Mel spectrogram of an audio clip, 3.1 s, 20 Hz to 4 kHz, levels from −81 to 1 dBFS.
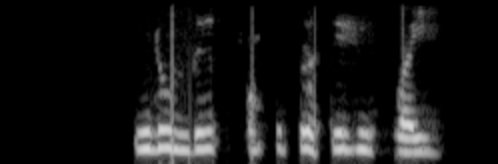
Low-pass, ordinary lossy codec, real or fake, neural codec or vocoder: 3.6 kHz; AAC, 24 kbps; fake; vocoder, 44.1 kHz, 128 mel bands, Pupu-Vocoder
